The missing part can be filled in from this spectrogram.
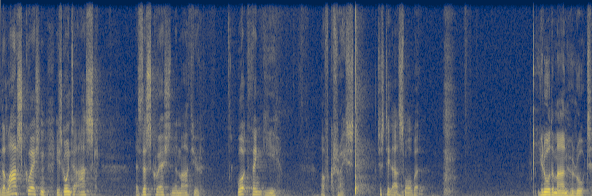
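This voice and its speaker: A man preaching a sermon, impassioned, rising to loud emphasis and dropping to quiet, low asides, reading verse slowly and deliberately.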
